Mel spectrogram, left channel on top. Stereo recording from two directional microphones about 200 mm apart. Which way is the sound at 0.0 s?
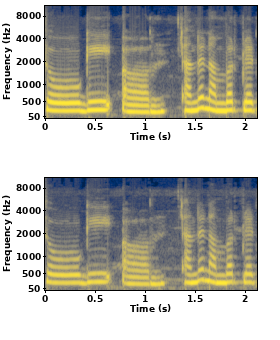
20° left (ahead or behind).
